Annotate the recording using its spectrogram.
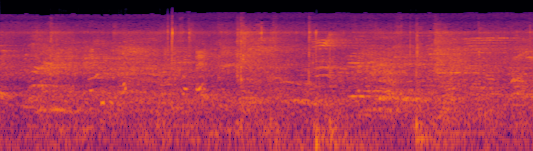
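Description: Shoes squeak on a hard court floor in a large echoing hall.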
